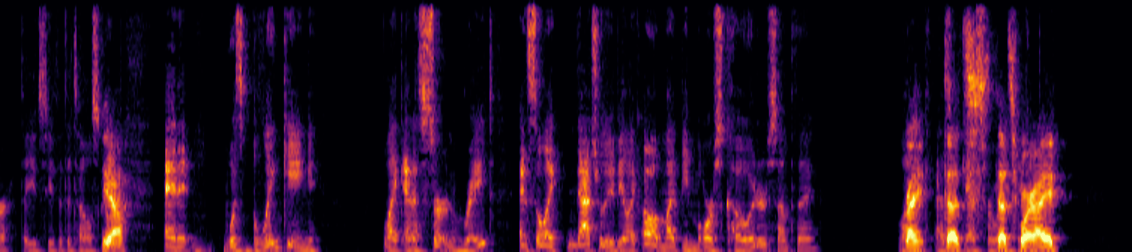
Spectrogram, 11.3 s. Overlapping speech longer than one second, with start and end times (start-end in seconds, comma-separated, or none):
9.0-10.6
